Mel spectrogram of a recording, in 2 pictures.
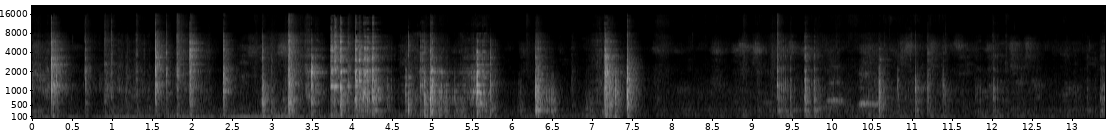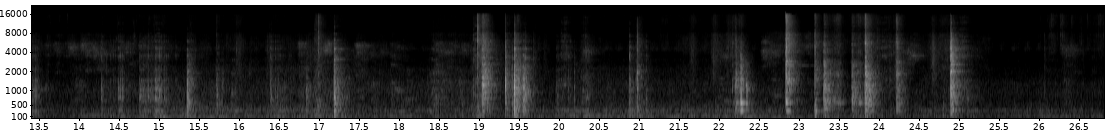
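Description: A metal spoon clinking and scraping against a saucepan and a metal baking tray as béchamel sauce is spooned over rolled crêpes, in scattered bursts of sharp knocks that die away near the end.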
